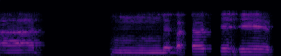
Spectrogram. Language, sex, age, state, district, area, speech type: Bengali, male, 60+, West Bengal, Nadia, rural, conversation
